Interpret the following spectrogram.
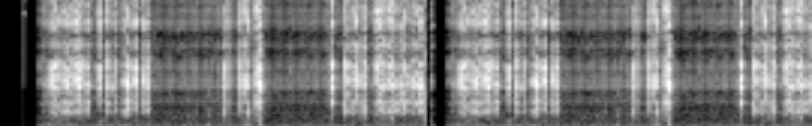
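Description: Intro sound effect of short bursts of scratchy, hissing noise repeated several times, with sharp clicks between them.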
